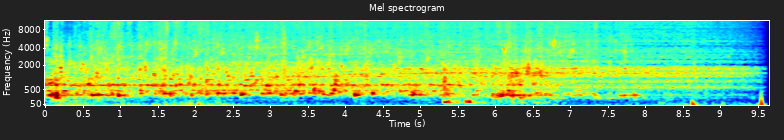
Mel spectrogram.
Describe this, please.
Flushing the toilet
Flush, Toilet, Bathroom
